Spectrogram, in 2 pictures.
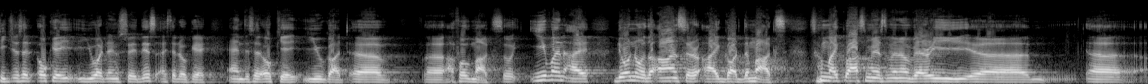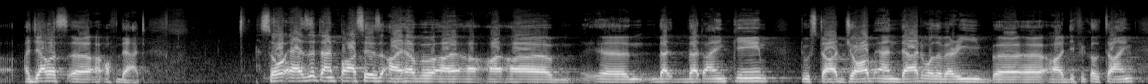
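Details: Stuttering in an adult male who reports stammering since age two, heard while giving a prepared speech at a stammering-support public-speaking session.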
